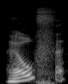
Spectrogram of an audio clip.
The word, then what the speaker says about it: health: Ik moet dit altijd heel goed uitspreken, maar ik vind het altijd heel moeilijk. Mental health. Health? – Health. – Health. Health. – TH.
